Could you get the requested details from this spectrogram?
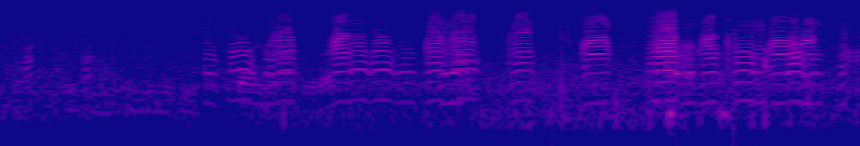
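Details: Bar-headed geese calling during migration in Pakistan, a group of birds trading loud, reedy honks in irregular bursts about twice a second, starting after a short quiet lead-in.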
